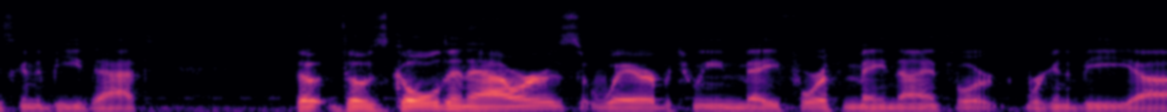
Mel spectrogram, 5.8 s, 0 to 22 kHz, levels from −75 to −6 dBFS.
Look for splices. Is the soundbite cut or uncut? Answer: uncut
